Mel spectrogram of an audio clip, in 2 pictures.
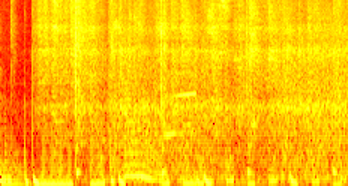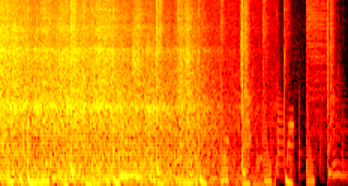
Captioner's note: funk playing loudly; door closing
